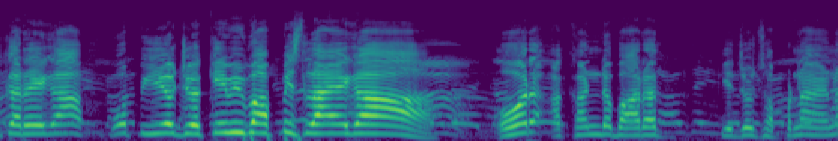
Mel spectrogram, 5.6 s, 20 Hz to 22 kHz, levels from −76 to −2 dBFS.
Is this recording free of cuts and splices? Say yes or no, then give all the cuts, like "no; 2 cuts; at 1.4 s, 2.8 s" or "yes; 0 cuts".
yes; 0 cuts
